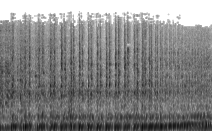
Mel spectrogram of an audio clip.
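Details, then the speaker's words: Van engine started after being hydrolocked from driving into water, intake manifold removed to drain water, some water possibly still inside: starter churns in uneven pulses, then it catches and settles into a steady low idle; engine starts and runs. "yes it's alive it's alive"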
